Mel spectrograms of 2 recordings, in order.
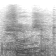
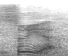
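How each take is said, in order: First: The name ends in 'rjo', two syllables. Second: The name ends in 'riya', three syllables. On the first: This is how it is said in Bengali. "বাংলাতে বলা হচ্ছে তখন এটা হয়ে যাচ্ছে" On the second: This is how it is said in Tamil films. "Tamil মুভিগুলোতে সুরিয়া"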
